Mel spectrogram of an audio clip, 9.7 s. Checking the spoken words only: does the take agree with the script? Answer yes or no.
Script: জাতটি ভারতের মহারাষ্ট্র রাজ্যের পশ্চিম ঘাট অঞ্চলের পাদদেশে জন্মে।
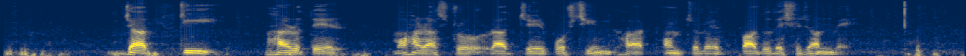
yes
